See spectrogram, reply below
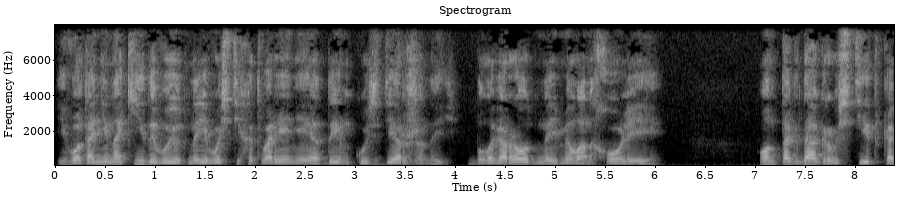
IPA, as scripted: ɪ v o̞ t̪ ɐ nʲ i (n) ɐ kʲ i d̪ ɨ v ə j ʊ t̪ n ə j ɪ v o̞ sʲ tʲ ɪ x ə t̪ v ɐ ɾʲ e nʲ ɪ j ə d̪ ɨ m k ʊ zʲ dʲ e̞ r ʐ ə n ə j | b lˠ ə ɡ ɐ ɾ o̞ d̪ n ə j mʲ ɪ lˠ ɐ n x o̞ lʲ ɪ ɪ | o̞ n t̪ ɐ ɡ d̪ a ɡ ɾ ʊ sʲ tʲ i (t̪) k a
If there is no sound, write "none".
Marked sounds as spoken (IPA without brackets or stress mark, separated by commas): n, t̪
